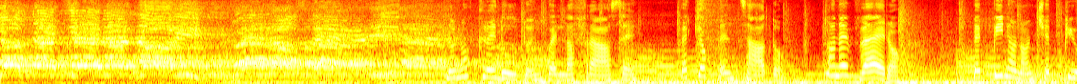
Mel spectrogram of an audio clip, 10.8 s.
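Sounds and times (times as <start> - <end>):
large crowd chanting in unison: 0.0 - 6.2
speech: 4.9 - 10.7.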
